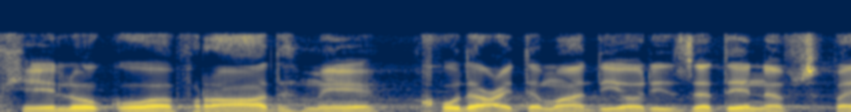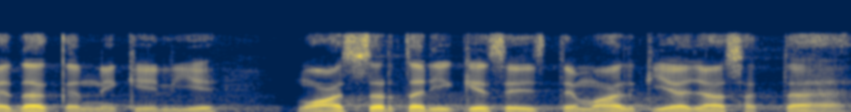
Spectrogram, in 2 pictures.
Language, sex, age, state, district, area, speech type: Urdu, male, 18-30, Bihar, Gaya, urban, spontaneous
